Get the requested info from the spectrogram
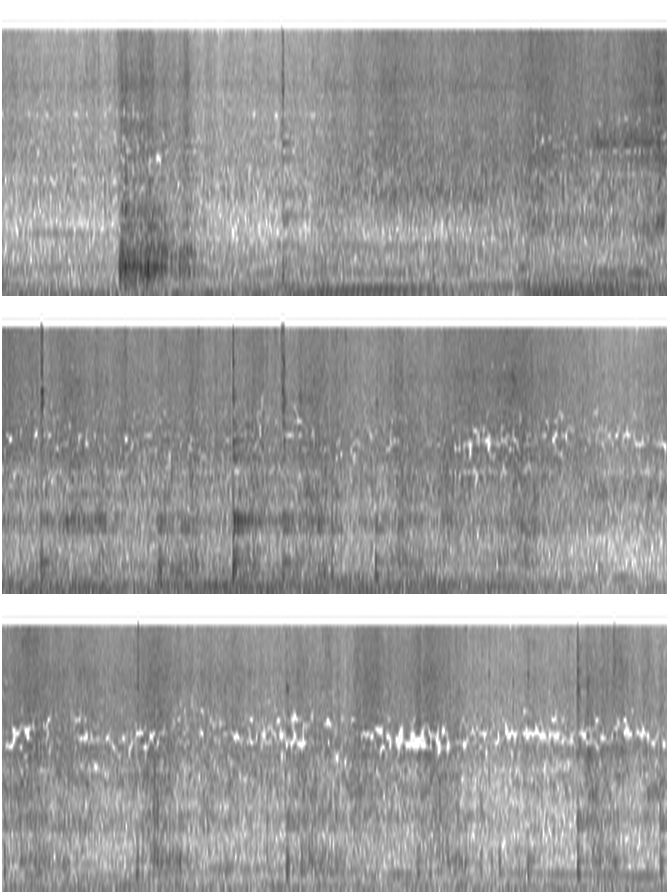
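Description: Chicken pieces in coriander paste sizzling in a karahi while being sautéed (kosha), stirred and scraped with a metal spatula that scrapes and knocks against the pan again and again. A louder metal clank comes about a second in.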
